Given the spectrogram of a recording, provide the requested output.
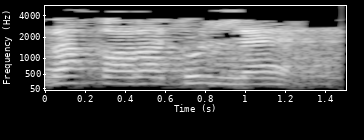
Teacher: با ذات بقرة بقرة لا عند ضمتين تنوين وانت خدت التنوين وبعده لام تغن ولا ما تغنش ما تغنش لا العلماء بيسموه إدغام كامل بدون غنة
